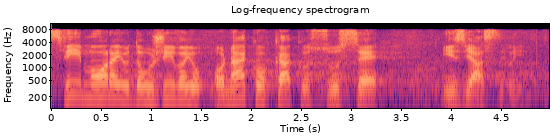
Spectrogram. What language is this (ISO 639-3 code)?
srp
